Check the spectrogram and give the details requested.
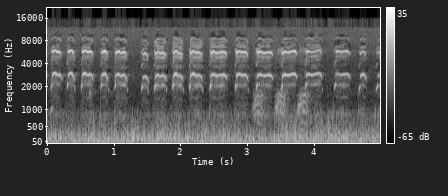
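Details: Osprey nest at 6:30 pm EDT on April 6, 2020, male arriving with a big fish: quick, ringing chirps repeated steadily, with a few lower, rounder notes near the middle, over low background noise.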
